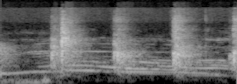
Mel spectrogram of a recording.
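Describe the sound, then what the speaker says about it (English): Audience applause for a comedian at an open mic night, four quick bursts of clapping close together, moderately loud, with a faint voice underneath at the start. "give a round of applause for my friend, Nick Barcelino"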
